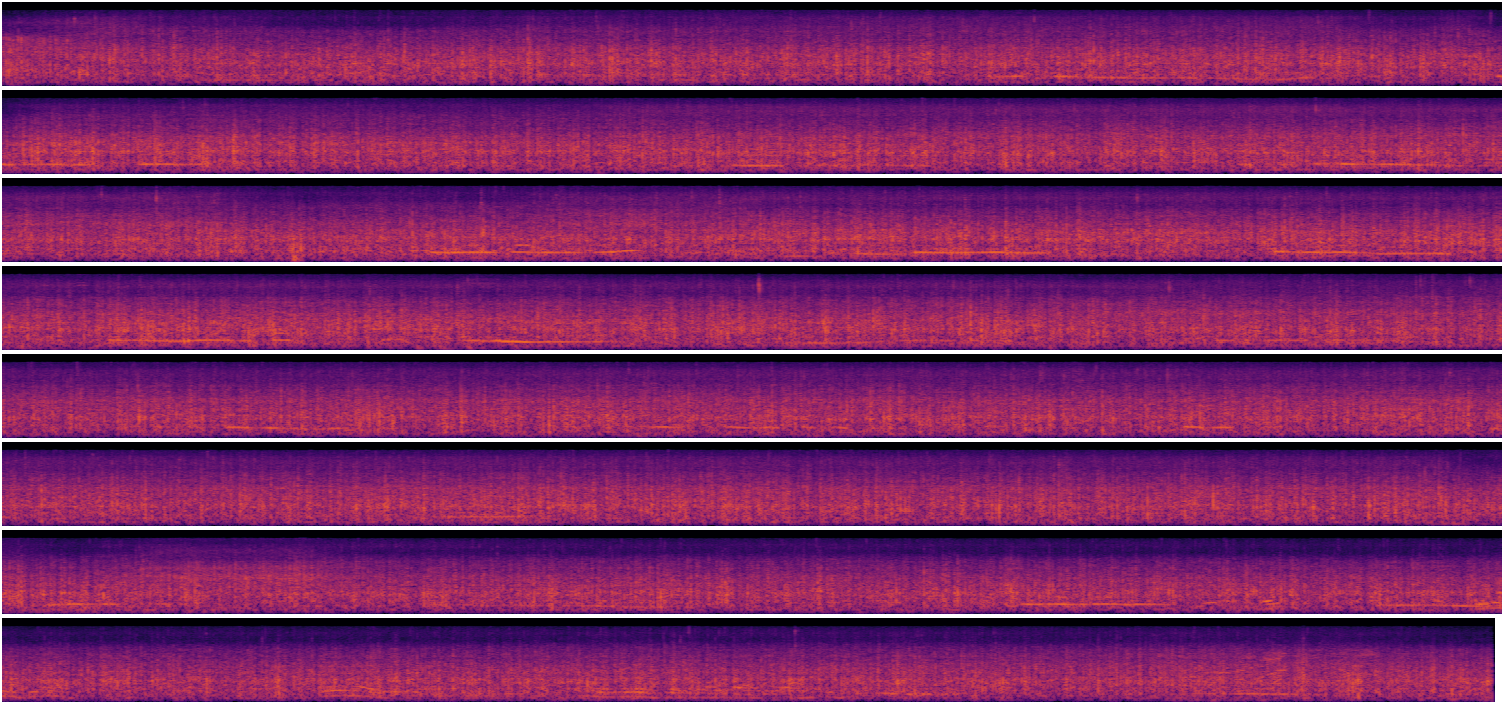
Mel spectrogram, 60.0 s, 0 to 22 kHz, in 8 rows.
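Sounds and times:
heavy rain: 0.0s - 59.9s
raindrops pattering on umbrella: 0.0s - 59.9s.

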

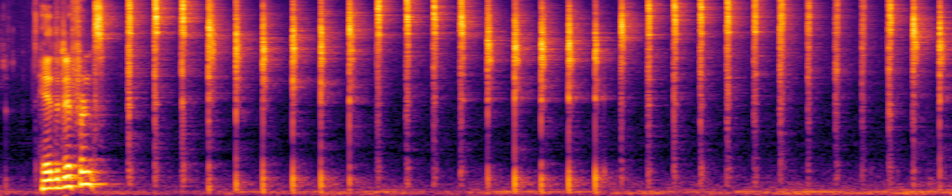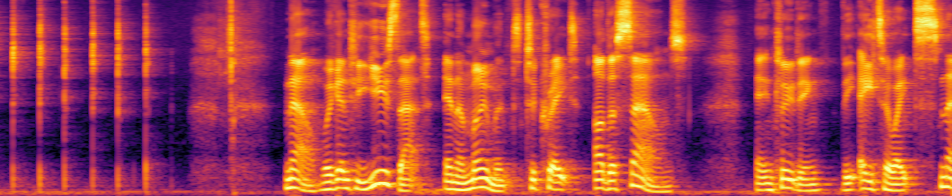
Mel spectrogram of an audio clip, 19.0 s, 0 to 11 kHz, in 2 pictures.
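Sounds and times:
beatboxed hi-hat clicks: 1.1s - 12.0s.

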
